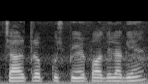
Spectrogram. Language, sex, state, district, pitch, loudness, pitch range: Hindi, male, Maharashtra, Chandrapur, 160 Hz, -18 LUFS, 155-165 Hz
